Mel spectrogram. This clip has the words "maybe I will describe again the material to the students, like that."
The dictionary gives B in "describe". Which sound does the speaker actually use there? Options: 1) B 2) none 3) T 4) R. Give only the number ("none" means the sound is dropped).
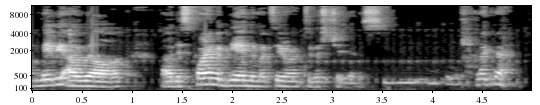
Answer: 2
